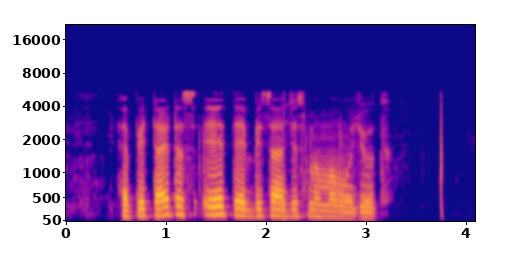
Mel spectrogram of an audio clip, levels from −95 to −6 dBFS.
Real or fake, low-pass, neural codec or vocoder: real; 5.4 kHz; none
